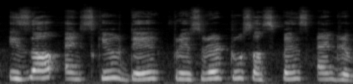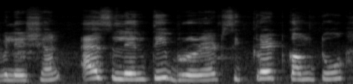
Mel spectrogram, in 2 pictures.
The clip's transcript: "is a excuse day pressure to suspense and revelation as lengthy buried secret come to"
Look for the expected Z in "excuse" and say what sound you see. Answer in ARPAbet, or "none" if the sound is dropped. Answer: none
